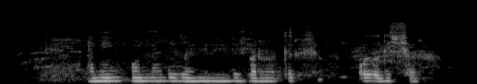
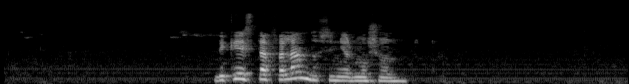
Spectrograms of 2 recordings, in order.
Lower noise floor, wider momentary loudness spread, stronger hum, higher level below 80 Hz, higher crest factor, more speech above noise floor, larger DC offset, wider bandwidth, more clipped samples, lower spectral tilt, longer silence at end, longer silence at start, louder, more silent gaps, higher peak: about the same, -54 dBFS vs -57 dBFS; first, 19 LU vs 10 LU; neither; second, -70 dBFS vs -62 dBFS; second, 16 dB vs 24 dB; second, 23 dB vs 37 dB; neither; second, 7.4 kHz vs 11.5 kHz; neither; first, -8 dB/octave vs -6.5 dB/octave; second, 0.45 s vs 2.2 s; second, 0.35 s vs 2.15 s; second, -32 LUFS vs -21 LUFS; neither; second, -16 dBFS vs -2 dBFS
